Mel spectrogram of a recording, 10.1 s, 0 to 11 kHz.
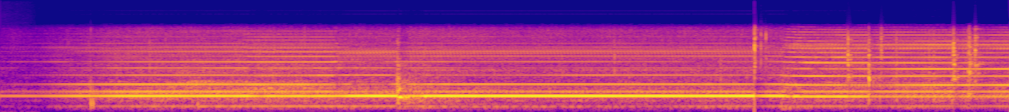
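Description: Hydraulic ironworker (35-ton Metal Muncher II) running its coping stroke through a steel plate: a loud, steady pitched whine with a low hum under it. The whine shifts slightly about seven and a half seconds in, and a few sharp clicks follow.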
